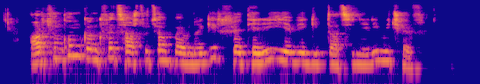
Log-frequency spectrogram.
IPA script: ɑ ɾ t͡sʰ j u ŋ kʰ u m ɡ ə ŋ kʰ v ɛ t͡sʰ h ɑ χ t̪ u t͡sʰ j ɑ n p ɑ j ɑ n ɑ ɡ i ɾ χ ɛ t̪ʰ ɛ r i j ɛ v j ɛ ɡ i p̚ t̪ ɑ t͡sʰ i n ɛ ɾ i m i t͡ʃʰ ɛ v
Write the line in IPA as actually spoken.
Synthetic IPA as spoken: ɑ ɾ t͡sʰ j u ŋ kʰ u m k ə ŋ kʰ v ɛ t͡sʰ h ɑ ʃ t̪ u t͡sʰ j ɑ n p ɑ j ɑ n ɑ ɡ i ɾ χ ɛ t̪ʰ ɛ ɾ i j ɛ v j ɛ ɡ i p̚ t̪ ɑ t͡sʰ i n ɛ ɾ i m i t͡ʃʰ ɛ v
